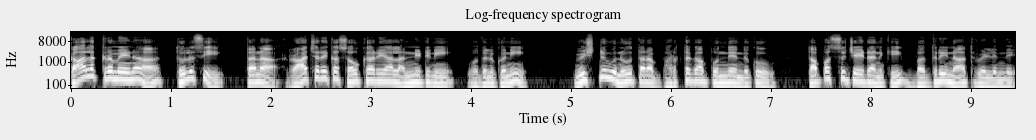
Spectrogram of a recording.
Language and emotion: Telugu, neutral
